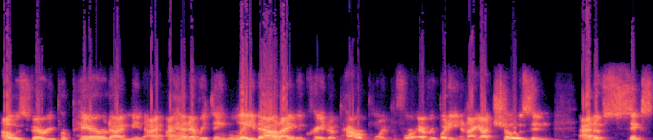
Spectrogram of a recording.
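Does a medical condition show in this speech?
No.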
